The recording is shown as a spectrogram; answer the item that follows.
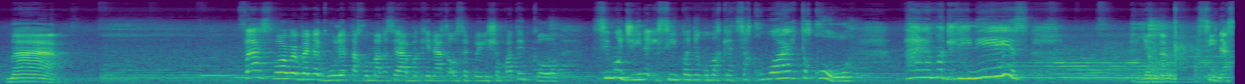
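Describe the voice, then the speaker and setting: A woman hosting a live stream, reading listener stories aloud in lively mixed Tagalog and English, with jokes and asides. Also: mid-range voice, moderate pace. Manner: animated storytelling, Taglish, jokes and asides. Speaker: livestream host. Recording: roomy sound with music playing behind.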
